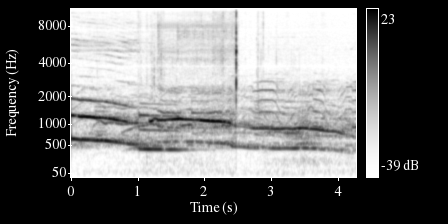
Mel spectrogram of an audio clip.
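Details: Wolves howl together in a chorus of overlapping, gently sliding tones, some rising and some falling, with a steady background hiss.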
